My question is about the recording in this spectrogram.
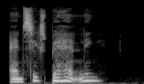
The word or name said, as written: ansigtsbehandling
